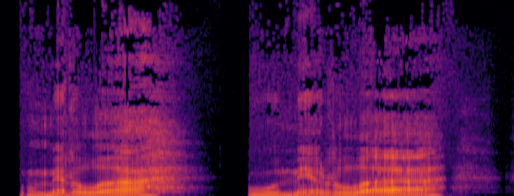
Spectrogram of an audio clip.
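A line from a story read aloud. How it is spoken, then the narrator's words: Anguished moaning. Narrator (Russian): стонал Вильфор в пароксизме душевной муки, тем более раздирающей, что она была неизведанной, новой, неслыханной для этого стального сердца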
